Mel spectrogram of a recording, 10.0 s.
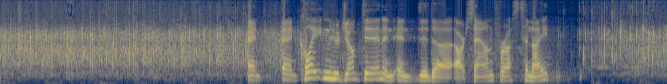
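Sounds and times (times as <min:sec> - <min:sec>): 
audience round of applause: 0:00.0 - 0:04.9, 0:08.6 - 0:10.0
speech: 0:03.7 - 0:08.5.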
